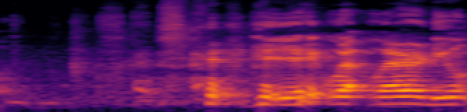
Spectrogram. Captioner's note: laughs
